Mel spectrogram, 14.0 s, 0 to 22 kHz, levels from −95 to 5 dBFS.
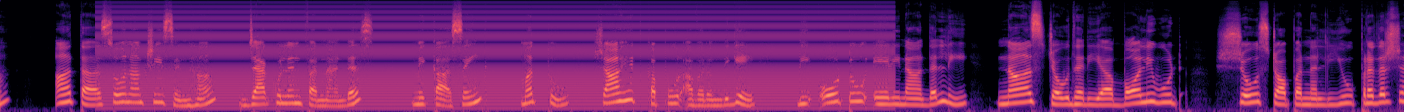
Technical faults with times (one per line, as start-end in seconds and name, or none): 0.95-8.95 DECT cordless phone buzz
